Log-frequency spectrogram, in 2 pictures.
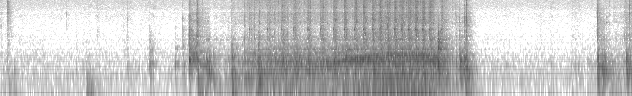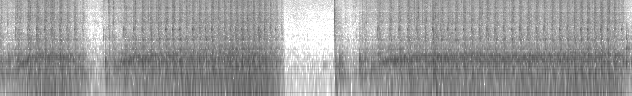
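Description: Sewing machine stitching quilt block pieces for a lattice square block, running in three long steady bursts with short pauses between, close and clear with no talking.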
